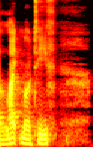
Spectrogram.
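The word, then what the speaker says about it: leitmotif: to sound design is the idea of a light motif um which is spelled a little word a little weird it's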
